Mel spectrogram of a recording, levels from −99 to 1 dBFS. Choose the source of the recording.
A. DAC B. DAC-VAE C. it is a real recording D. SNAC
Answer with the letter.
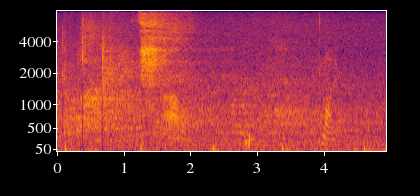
C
